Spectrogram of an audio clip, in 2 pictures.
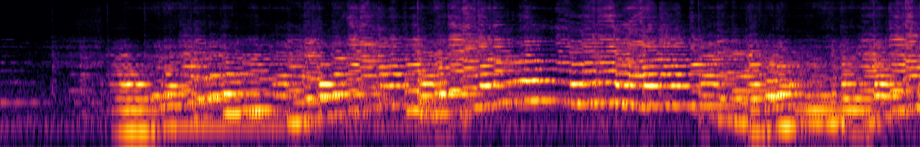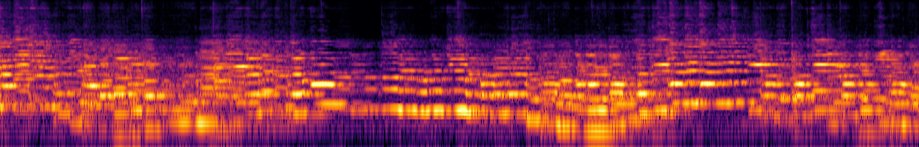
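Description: Cello music played back from an LP through floor-standing hi-fi loudspeakers. After a short pause the bowed cello comes back in about a second and a half in and plays a flowing melody.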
